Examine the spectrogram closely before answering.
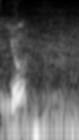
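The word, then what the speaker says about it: её: Alors on prend plus sérieusement, le premier c'est yo, Йо.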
